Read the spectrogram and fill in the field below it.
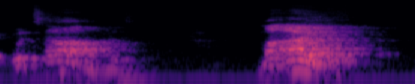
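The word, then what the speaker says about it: מה: Ma. What or ha? It's what we say all day. Maha, ma. That's how you pronounce it.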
